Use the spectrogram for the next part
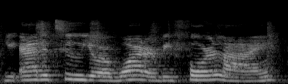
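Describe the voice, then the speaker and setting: Woman, slow pace, casual craft demo chat, thinking aloud, faint background noise, live stream. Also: mid-range voice, steady tone. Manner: unhurried, thinking aloud while working. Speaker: soap maker hosting a live stream.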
